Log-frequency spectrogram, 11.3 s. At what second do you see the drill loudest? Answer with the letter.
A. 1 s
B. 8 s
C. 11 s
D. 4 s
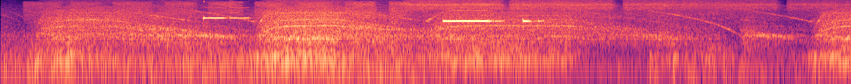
D.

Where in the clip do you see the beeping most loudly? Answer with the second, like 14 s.
6 s.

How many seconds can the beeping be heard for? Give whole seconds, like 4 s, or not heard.
2 s.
